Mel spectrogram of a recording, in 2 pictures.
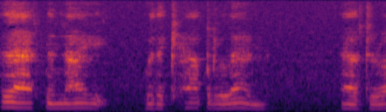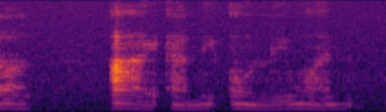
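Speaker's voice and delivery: gentle, soft, hushed feminine voice. Narrator reading the darkness speaking to him, in a soft feminine voice. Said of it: "said the darkness in a feminine voice, as soft as coffin lining".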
